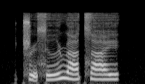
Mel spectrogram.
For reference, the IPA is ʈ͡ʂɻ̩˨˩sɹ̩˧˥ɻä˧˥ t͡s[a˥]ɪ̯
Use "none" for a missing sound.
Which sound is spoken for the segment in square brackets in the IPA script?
a˥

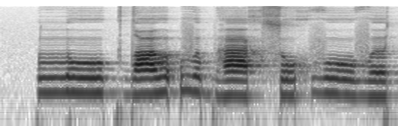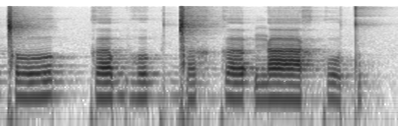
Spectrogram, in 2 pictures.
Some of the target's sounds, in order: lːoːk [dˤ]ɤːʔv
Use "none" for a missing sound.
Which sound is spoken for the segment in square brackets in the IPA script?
dˤ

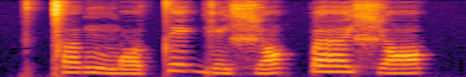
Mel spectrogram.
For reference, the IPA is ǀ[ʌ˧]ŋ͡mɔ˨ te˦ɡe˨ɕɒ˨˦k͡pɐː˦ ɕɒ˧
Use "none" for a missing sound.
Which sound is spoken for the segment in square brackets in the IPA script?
ʌ˧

